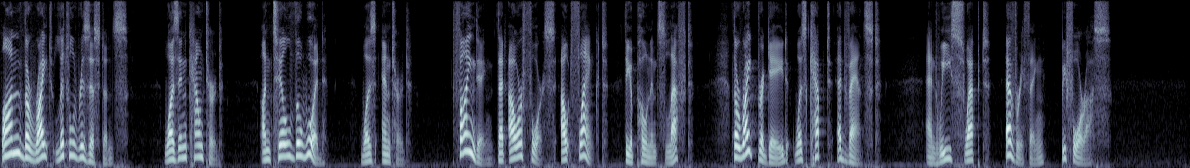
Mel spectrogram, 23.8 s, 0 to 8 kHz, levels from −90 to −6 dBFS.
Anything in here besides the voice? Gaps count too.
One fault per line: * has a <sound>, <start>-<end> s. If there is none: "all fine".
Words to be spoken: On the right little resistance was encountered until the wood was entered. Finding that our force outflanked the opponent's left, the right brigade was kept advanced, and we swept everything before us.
all fine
